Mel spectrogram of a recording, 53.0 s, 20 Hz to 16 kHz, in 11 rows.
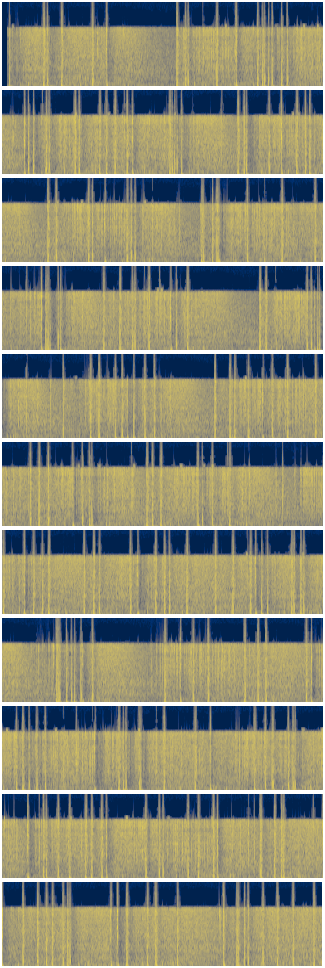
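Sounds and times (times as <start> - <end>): fireworks bursting and crackling: 0.0 - 52.9.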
